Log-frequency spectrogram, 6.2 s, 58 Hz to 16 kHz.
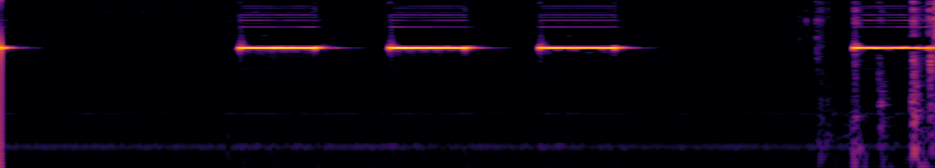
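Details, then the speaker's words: BRK/First Alert smoke alarm (SC9120B smoke/CO or 7010B photoelectric) tested with canned test smoke: shrill high beeps in threes with pauses, alarm correctly detecting smoke, LED lighting red. "so now we're going to use smoke Centurion and it's going and when it detects the smoke this led is going to light up red head"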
